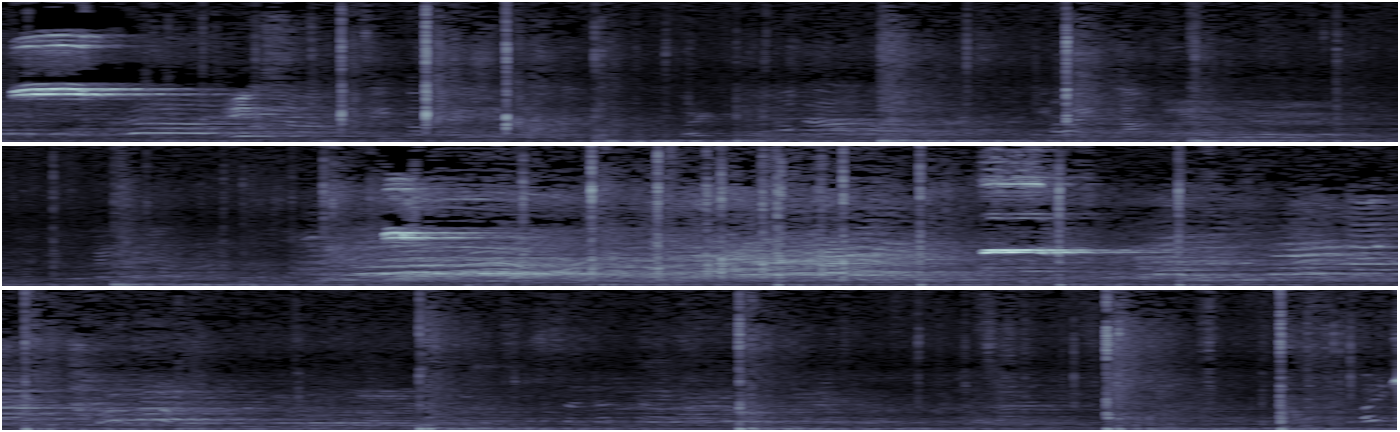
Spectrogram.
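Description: Young women call out and shout to each other in a large echoing hall.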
